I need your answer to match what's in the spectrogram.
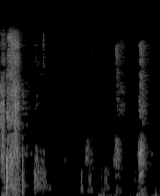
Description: woken up by a sneezing fit so decided to record sorry if quality is bad in places but holding a mic and sneezing like that is hard!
